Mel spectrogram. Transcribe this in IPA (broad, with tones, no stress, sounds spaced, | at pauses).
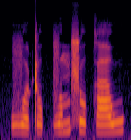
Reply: v o˨˩˨ ʈ o˨˩ p̚ v ə˧˥ m ʂ o˧ k a˧˥ w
